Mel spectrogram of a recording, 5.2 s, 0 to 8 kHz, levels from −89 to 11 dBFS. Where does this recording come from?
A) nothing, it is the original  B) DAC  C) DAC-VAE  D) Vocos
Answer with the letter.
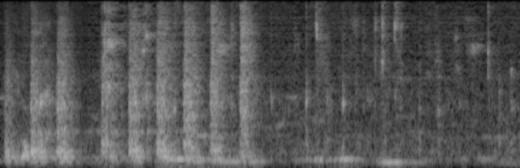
C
